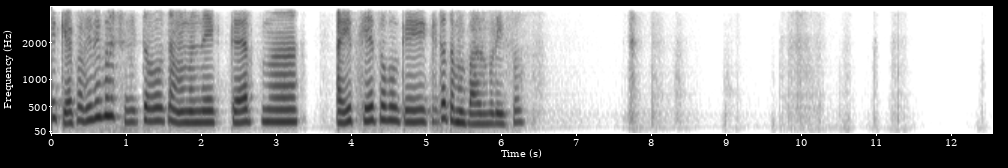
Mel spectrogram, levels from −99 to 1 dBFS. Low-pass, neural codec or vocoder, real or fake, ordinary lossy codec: 3.6 kHz; codec, 16 kHz in and 24 kHz out, 0.4 kbps, LongCat-Audio-Codec, two codebook decoder; fake; none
